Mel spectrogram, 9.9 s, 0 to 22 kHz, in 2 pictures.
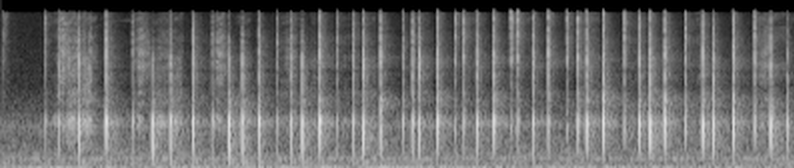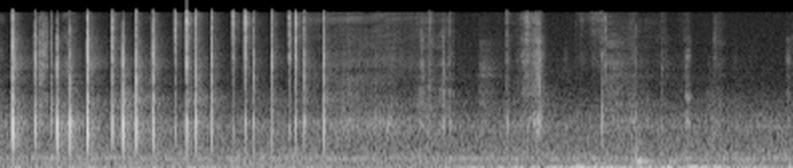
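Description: Long nails scratch and rub the lid and edges of a closed, small, hollow silver plastic Game Boy Advance SP held in one hand. A rapid series of sharp, dry, bright clicks and scrapes with a plasticky ring around 1.1 kHz runs for about seven seconds. It then gives way to softer, quieter rubbing.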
